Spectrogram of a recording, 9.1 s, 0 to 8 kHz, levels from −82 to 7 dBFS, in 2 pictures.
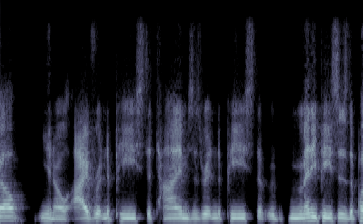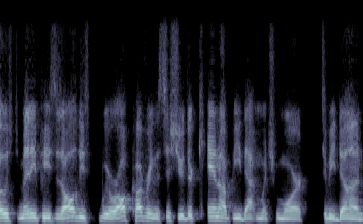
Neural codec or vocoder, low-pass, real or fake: codec, 16 kHz in and 24 kHz out, 1 kbps, XY-Tokenizer; 7.2 kHz; fake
